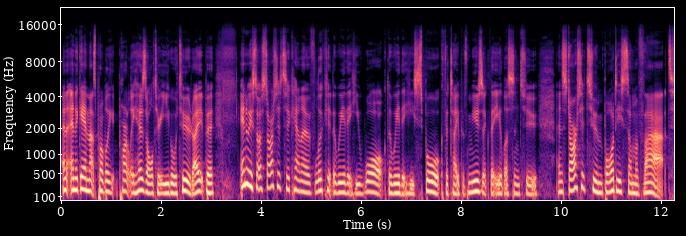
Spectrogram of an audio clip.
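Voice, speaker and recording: With a Scottish accent, a woman speaks in a fairly low pitch with a dark, mellow tone. Her pace is fairly quick, and her pitch varies in an ordinary way. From Scotland. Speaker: pro triathlete and coach. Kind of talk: casual interview chat.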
